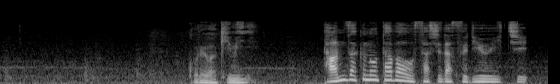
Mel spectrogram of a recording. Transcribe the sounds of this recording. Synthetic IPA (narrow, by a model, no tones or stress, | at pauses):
ko̞ɾe̞βakʲimʲiɲi | t̪ʰãnd͡zakɯ̟no̞t̪abao̞saɕid̪asɨɾʲɨːit͡ɕi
